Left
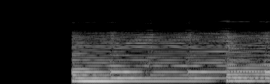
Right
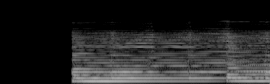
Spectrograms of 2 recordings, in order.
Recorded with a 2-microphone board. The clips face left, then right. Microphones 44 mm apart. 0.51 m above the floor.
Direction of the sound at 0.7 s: 20° left (ahead or behind).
